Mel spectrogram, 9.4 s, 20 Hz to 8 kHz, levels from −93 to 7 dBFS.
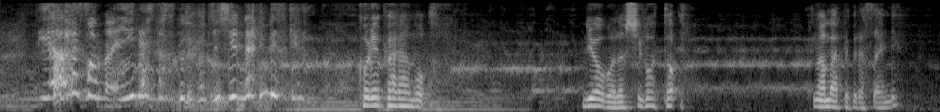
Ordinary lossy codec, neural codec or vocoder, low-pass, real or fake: none; codec, 24 kHz, 3 kbps, HILCodec; 7.2 kHz; fake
